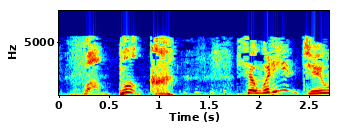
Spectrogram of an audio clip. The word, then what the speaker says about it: Frau Blücher: Frau Blücher.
